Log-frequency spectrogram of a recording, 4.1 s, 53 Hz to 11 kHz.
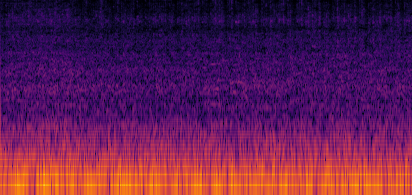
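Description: C3 Chevrolet Corvette V8 engine running at low speed as the car rolls slowly past, a deep, steady low rumble.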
